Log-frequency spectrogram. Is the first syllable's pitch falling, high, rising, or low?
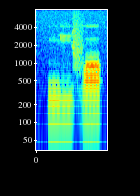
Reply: low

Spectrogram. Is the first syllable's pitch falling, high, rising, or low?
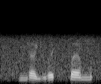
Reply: low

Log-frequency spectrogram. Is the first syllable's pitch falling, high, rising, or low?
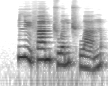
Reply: falling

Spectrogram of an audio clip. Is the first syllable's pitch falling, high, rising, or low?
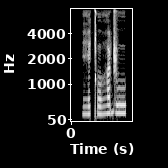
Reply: low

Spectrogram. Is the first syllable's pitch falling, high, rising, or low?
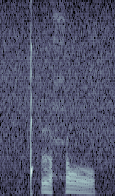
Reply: falling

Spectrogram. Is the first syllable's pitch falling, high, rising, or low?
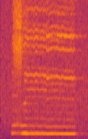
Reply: high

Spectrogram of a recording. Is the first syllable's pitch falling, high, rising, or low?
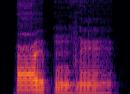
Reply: falling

